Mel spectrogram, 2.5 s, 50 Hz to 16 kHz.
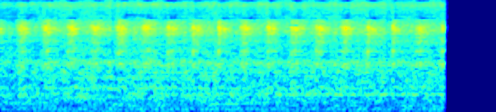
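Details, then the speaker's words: Cadillac Escalade 6.2-liter V8: quick, regular metallic clatter of clanking, rattling and knocking over a steady idle, described as something a vehicle this new shouldn't make; engine knock, cause unknown. "How is a Cadillac V? That thing ain't even old enough to be sounding that all that clanking and rattling, knocking, the motor knocking."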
